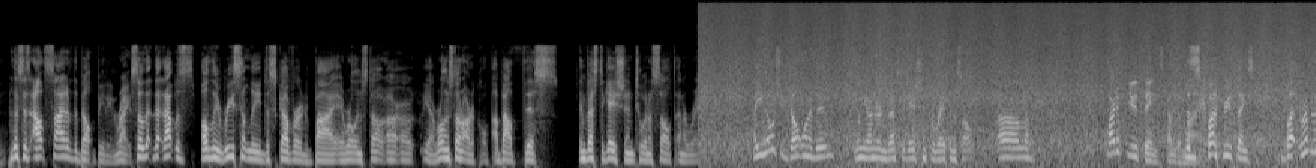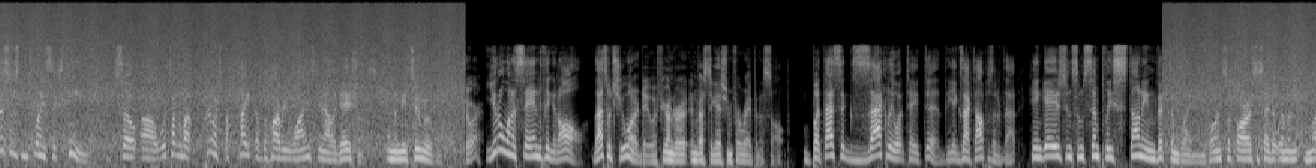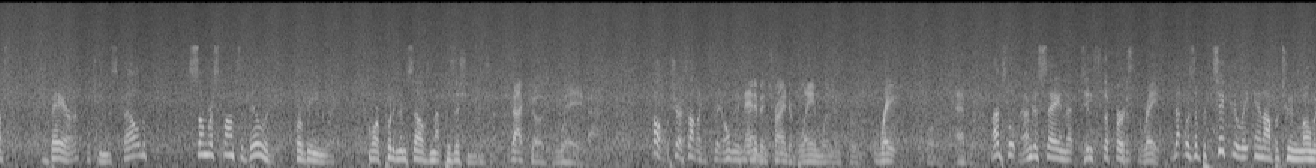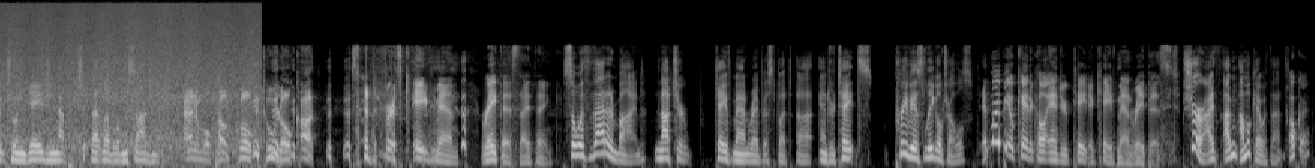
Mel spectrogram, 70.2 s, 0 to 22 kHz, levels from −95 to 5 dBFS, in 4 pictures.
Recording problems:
high frequencies cut off; noticeable; nothing above 8 kHz
hiss; loud; from 9.5 to 24 s and from 33 to 56 s; 6 dB below the speech

